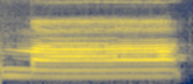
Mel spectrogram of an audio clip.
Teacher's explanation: گے مو، لامو، میم کے اوپر زبر، آگے الف خالی ہے، الف خالی سے پہلے میم کے اوپر زبر ہے، یہ الف مدہ، اس کو ہم ایک الف کی مقدار کھینچ کر ادا کریں گے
